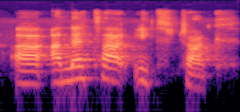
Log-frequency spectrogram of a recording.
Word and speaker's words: Aneta Idczak: Aneta Idczak.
